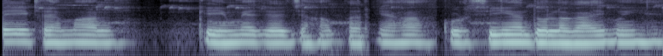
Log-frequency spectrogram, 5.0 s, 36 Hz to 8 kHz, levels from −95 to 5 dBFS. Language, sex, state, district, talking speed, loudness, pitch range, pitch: Hindi, male, Uttar Pradesh, Budaun, 170 wpm, -28 LUFS, 140-145 Hz, 140 Hz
